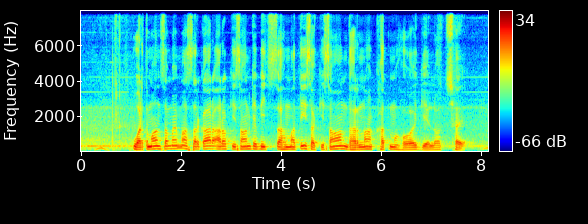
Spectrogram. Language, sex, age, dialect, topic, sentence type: Maithili, male, 31-35, Angika, agriculture, statement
